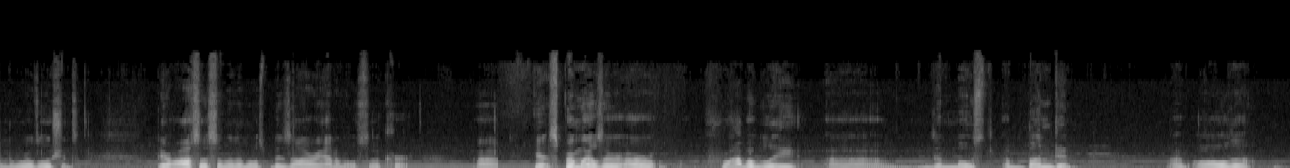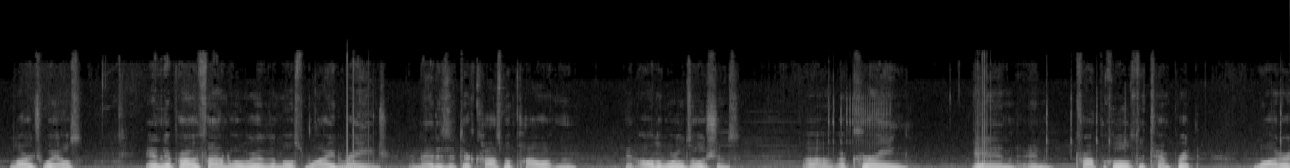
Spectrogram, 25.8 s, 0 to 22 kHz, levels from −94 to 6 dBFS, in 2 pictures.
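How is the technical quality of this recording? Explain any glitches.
There are two short bursts of processor overload crackle, one from 16.34 to 16.74 s and another from 22.44 to 22.81 s. In both, the processor fell behind on very short buffers, under a millisecond each, so blocks were skipped outright and left tiny hard-edged gaps. Strung together, they come across as gritty tearing over the sound. The second burst is slightly shorter but packs in roughly twice as many misses.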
